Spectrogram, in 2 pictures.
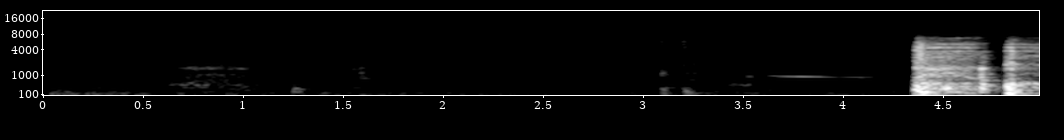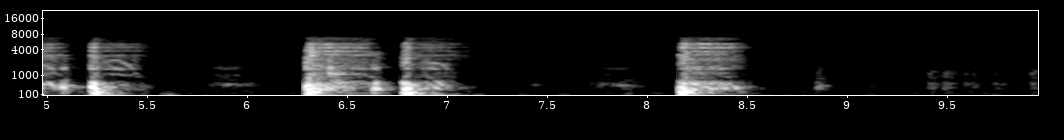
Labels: {"expert_labels": [{"quality": "good", "cough_type": "dry", "dyspnea": true, "wheezing": false, "stridor": true, "choking": false, "congestion": false, "nothing": false, "diagnosis": "obstructive lung disease", "severity": "mild"}], "age": 65, "gender": "female", "respiratory_condition": true, "fever_muscle_pain": false, "status": "healthy"}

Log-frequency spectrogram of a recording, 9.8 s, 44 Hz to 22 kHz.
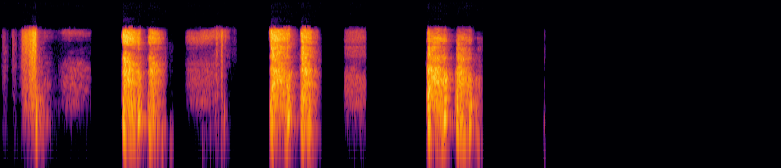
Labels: {"expert_labels": [{"quality": "ok", "cough_type": "unknown", "dyspnea": false, "wheezing": false, "stridor": false, "choking": false, "congestion": false, "nothing": true, "diagnosis": "healthy cough", "severity": "pseudocough/healthy cough"}, {"quality": "good", "cough_type": "dry", "dyspnea": true, "wheezing": false, "stridor": false, "choking": false, "congestion": false, "nothing": false, "diagnosis": "obstructive lung disease", "severity": "mild"}, {"quality": "good", "cough_type": "dry", "dyspnea": false, "wheezing": false, "stridor": false, "choking": false, "congestion": false, "nothing": true, "diagnosis": "upper respiratory tract infection", "severity": "mild"}, {"quality": "good", "cough_type": "dry", "dyspnea": false, "wheezing": false, "stridor": false, "choking": false, "congestion": false, "nothing": true, "diagnosis": "COVID-19", "severity": "mild"}], "age": 25, "gender": "male", "respiratory_condition": false, "fever_muscle_pain": true, "status": "symptomatic"}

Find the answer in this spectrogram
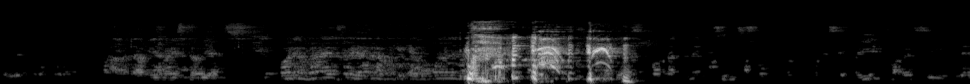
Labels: {"expert_labels": [{"quality": "poor", "cough_type": "wet", "dyspnea": false, "wheezing": true, "stridor": false, "choking": false, "congestion": false, "nothing": false, "diagnosis": "obstructive lung disease", "severity": "mild"}], "age": 42, "gender": "male", "respiratory_condition": false, "fever_muscle_pain": false, "status": "symptomatic"}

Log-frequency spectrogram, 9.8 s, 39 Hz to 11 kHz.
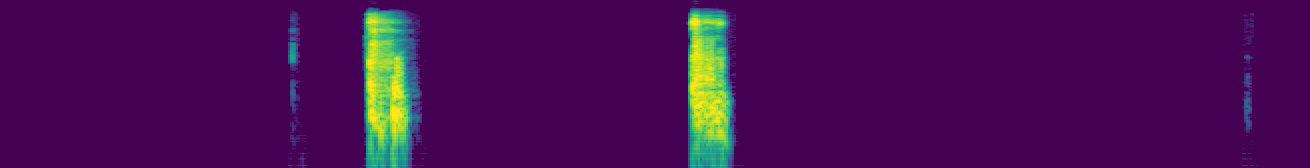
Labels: {"expert_labels": [{"quality": "good", "cough_type": "dry", "dyspnea": false, "wheezing": false, "stridor": false, "choking": false, "congestion": false, "nothing": true, "diagnosis": "healthy cough", "severity": "pseudocough/healthy cough"}], "age": 30, "gender": "male", "respiratory_condition": false, "fever_muscle_pain": true, "status": "COVID-19"}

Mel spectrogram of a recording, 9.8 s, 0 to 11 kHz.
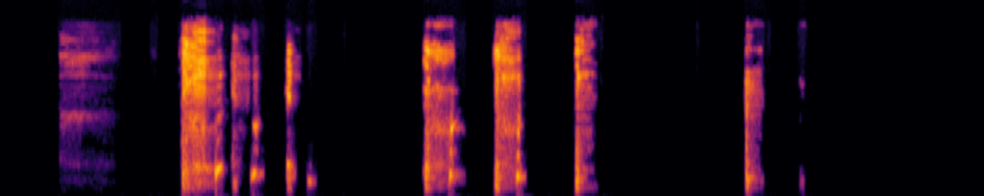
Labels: {"expert_labels": [{"quality": "ok", "cough_type": "dry", "dyspnea": false, "wheezing": false, "stridor": false, "choking": false, "congestion": false, "nothing": true, "diagnosis": "COVID-19", "severity": "mild"}, {"quality": "ok", "cough_type": "dry", "dyspnea": false, "wheezing": false, "stridor": false, "choking": false, "congestion": false, "nothing": true, "diagnosis": "COVID-19", "severity": "mild"}, {"quality": "good", "cough_type": "wet", "dyspnea": false, "wheezing": false, "stridor": false, "choking": false, "congestion": false, "nothing": true, "diagnosis": "upper respiratory tract infection", "severity": "mild"}, {"quality": "good", "cough_type": "dry", "dyspnea": false, "wheezing": false, "stridor": false, "choking": false, "congestion": false, "nothing": true, "diagnosis": "upper respiratory tract infection", "severity": "mild"}], "age": 22, "gender": "female", "respiratory_condition": false, "fever_muscle_pain": false, "status": "healthy"}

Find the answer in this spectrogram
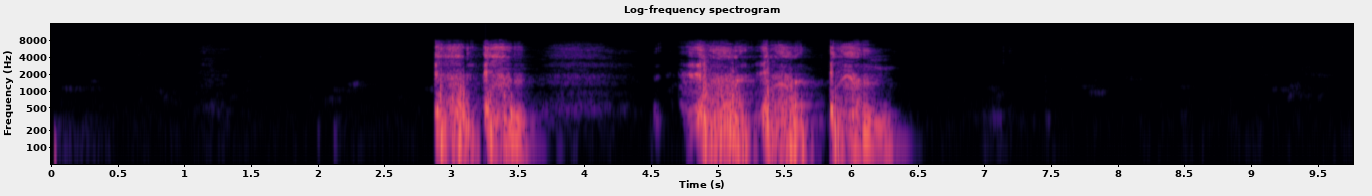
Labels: {"expert_labels": [{"quality": "ok", "cough_type": "wet", "dyspnea": false, "wheezing": false, "stridor": false, "choking": false, "congestion": false, "nothing": true, "diagnosis": "lower respiratory tract infection", "severity": "mild"}], "age": 45, "gender": "male", "respiratory_condition": false, "fever_muscle_pain": false, "status": "symptomatic"}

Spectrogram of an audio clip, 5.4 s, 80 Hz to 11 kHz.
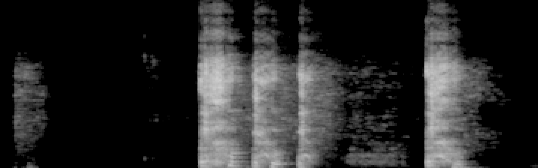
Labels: {"expert_labels": [{"quality": "ok", "cough_type": "dry", "dyspnea": false, "wheezing": false, "stridor": false, "choking": false, "congestion": false, "nothing": true, "diagnosis": "COVID-19", "severity": "mild"}, {"quality": "good", "cough_type": "dry", "dyspnea": false, "wheezing": false, "stridor": false, "choking": false, "congestion": false, "nothing": true, "diagnosis": "upper respiratory tract infection", "severity": "mild"}, {"quality": "good", "cough_type": "dry", "dyspnea": false, "wheezing": false, "stridor": false, "choking": false, "congestion": false, "nothing": true, "diagnosis": "upper respiratory tract infection", "severity": "mild"}, {"quality": "good", "cough_type": "dry", "dyspnea": false, "wheezing": false, "stridor": false, "choking": false, "congestion": false, "nothing": true, "diagnosis": "upper respiratory tract infection", "severity": "mild"}], "age": 27, "gender": "male", "respiratory_condition": false, "fever_muscle_pain": false, "status": "COVID-19"}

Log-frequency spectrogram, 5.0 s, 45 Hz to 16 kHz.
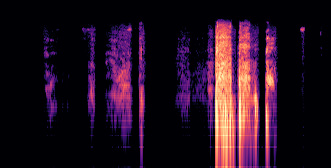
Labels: {"expert_labels": [{"quality": "poor", "cough_type": "unknown", "dyspnea": false, "wheezing": false, "stridor": false, "choking": false, "congestion": false, "nothing": true, "diagnosis": "lower respiratory tract infection", "severity": "mild"}], "age": 26, "gender": "male", "respiratory_condition": false, "fever_muscle_pain": false, "status": "healthy"}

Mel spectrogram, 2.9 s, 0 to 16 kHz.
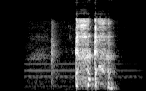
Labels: {"expert_labels": [{"quality": "good", "cough_type": "dry", "dyspnea": false, "wheezing": false, "stridor": false, "choking": false, "congestion": false, "nothing": true, "diagnosis": "healthy cough", "severity": "pseudocough/healthy cough"}], "gender": "female", "respiratory_condition": false, "fever_muscle_pain": false, "status": "COVID-19"}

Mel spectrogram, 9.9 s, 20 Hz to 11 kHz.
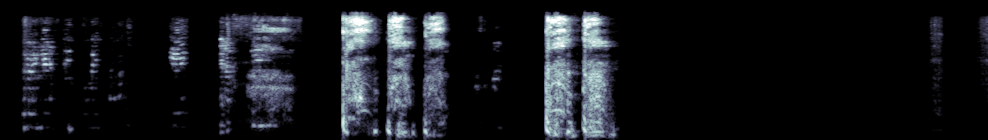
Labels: {"expert_labels": [{"quality": "ok", "cough_type": "wet", "dyspnea": false, "wheezing": false, "stridor": false, "choking": false, "congestion": false, "nothing": true, "diagnosis": "lower respiratory tract infection", "severity": "mild"}], "age": 34, "gender": "male", "respiratory_condition": true, "fever_muscle_pain": false, "status": "COVID-19"}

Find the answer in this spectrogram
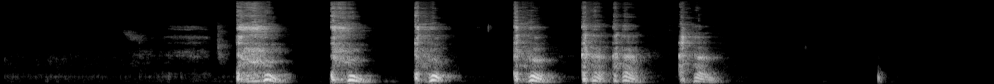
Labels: {"expert_labels": [{"quality": "good", "cough_type": "dry", "dyspnea": false, "wheezing": false, "stridor": false, "choking": false, "congestion": false, "nothing": true, "diagnosis": "upper respiratory tract infection", "severity": "mild"}], "age": 24, "gender": "male", "respiratory_condition": false, "fever_muscle_pain": false, "status": "healthy"}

